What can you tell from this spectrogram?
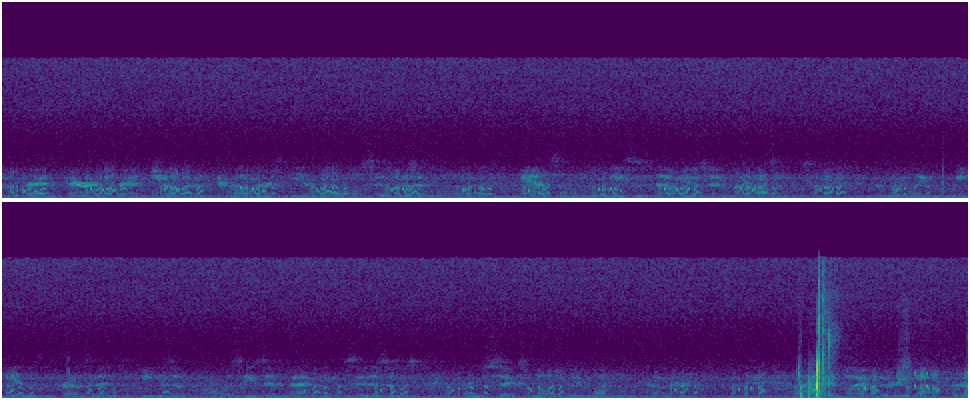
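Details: Guinea pig kept as a pet, resting on its owner's shoulder and uttering continuous rhythmic squeaky chirps, roughly two to three per second, above a low hum, with one sharp knock near the end.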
